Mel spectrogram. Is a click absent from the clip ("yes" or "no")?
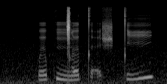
no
